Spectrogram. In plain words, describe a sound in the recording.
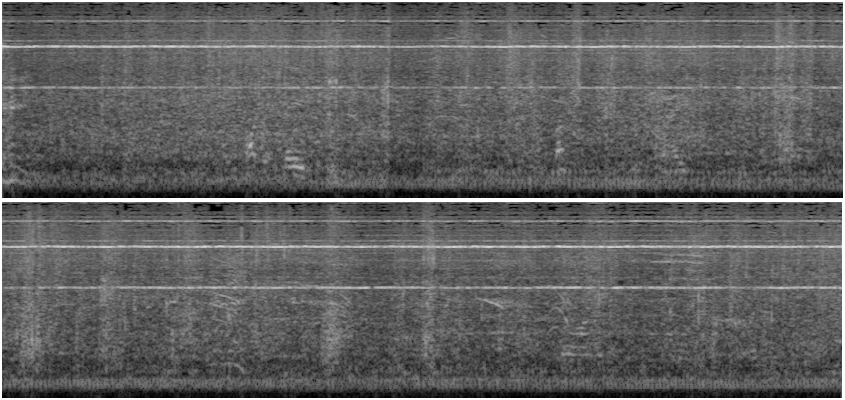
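Dry leaves rustle and crunch under a monkey's steps.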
